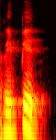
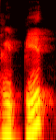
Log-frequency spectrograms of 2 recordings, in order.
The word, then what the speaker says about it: repeat: yang paling bawah repeat. Yang manakah silabel stres antara dari kata repeat? Yaitu pit. Itu yang menjadi silabel stresnya.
